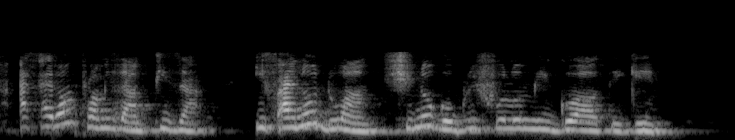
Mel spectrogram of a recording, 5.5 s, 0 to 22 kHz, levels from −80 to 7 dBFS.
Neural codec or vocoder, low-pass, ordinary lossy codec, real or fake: vocoder, 44.1 kHz, 128 mel bands every 256 samples, BigVGAN v2; 5.4 kHz; AAC, 32 kbps; fake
